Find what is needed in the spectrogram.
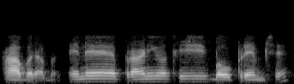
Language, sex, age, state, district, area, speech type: Gujarati, male, 18-30, Gujarat, Junagadh, urban, conversation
